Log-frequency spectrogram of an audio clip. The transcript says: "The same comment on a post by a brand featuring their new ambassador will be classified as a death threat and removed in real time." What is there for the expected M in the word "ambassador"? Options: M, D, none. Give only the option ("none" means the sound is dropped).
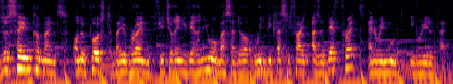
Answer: none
